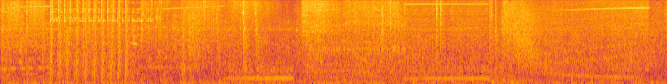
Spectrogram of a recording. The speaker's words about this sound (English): The drones swoop in pursuit, rounds from their miniguns peppering the snow.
